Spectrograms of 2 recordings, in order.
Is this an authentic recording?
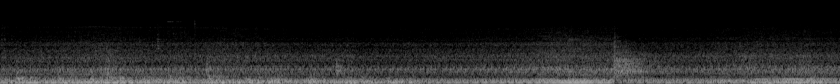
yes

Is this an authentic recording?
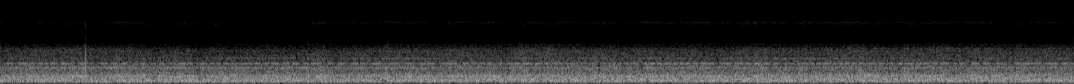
yes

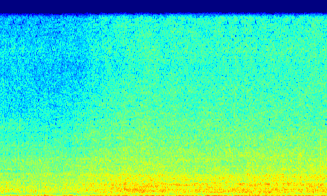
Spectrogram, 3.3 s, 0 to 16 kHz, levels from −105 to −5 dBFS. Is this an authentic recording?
no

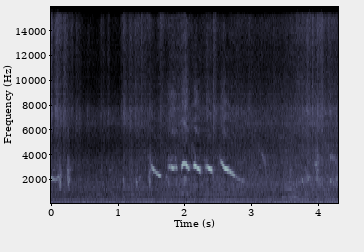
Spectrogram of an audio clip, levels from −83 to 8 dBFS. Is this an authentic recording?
no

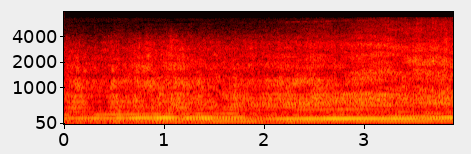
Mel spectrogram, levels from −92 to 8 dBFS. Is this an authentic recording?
yes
